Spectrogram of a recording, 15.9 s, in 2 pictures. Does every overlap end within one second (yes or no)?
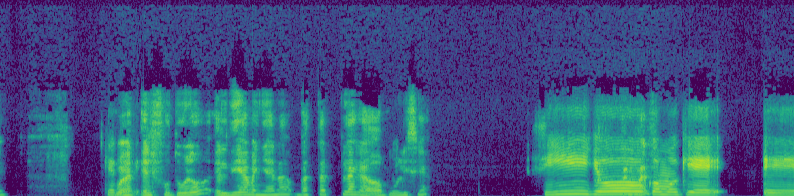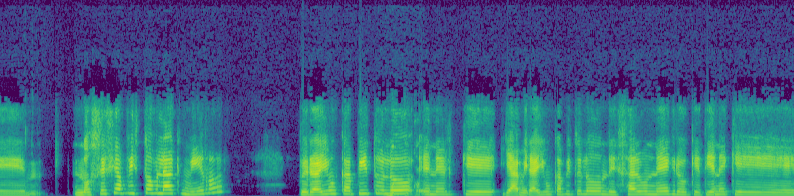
yes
